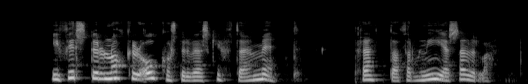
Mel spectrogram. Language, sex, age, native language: Icelandic, female, 30-39, Icelandic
